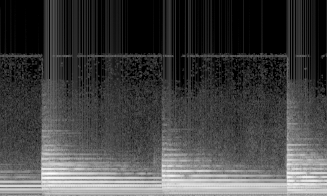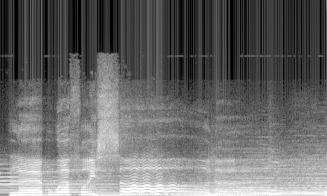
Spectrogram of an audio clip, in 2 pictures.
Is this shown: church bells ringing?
yes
